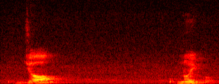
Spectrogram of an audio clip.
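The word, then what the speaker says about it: জনৈক: আবার ওই ধ্বনির ক্ষেত্রে যদি আমরা নিই জ নৈক, যে এর উচ্চারণটা হবে এরকম জ নৈ কো, অর্থাৎ ওই কারের জন্য বা ওই ধ্বনির জন্য এখানে বর্গীয় জোর সাথে নিহিত অধ্বনিটির স্বাভাবিক উচ্চারণ বজায় থাকবে।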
